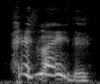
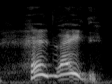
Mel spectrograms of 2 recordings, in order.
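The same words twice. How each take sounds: First: High calling out, falling at the end; imitating a holler. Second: High, loud calling out for the lady; imitating a holler. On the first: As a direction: holler it again, high and insistent. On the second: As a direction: call across the house in a high hollering voice. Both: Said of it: "started hollering".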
